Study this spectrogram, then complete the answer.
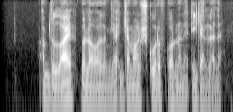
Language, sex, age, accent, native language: Uzbek, male, 35+, Toshkent shahri, Uzbek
